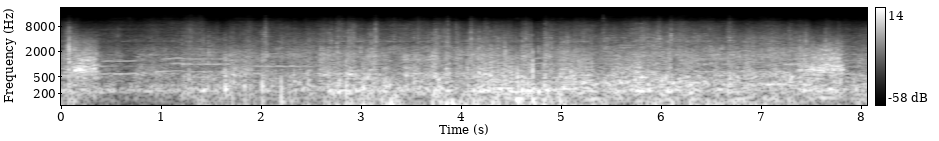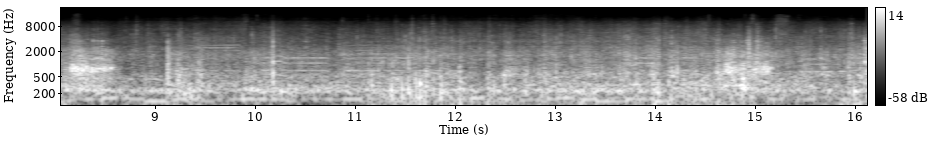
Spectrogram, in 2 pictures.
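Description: Wind buffeting an action camera's microphone while tyres rumble over a dirt trail on a fast mountain bike descent, with small rattles and ticks from the bike.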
